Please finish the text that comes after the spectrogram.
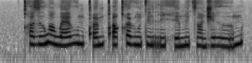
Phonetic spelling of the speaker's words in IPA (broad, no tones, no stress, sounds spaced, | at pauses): qʰ ɯ z ɯ w ɑ̃ w æ v u m qʼ y m qʼ ɯ qʰ y v ũ t ĩ r i h e m ĩ t͡s ɑ̃ d͡ʒ e ɦ ɯ m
